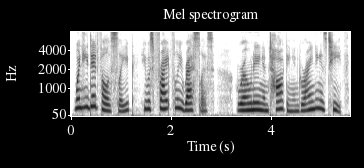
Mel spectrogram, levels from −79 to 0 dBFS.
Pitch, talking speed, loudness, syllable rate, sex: 255 Hz, 170 wpm, -16 LUFS, 4.6 syllables/s, female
